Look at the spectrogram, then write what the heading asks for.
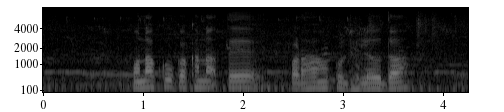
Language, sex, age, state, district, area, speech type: Santali, male, 30-45, West Bengal, Malda, rural, spontaneous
